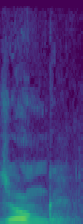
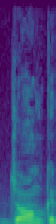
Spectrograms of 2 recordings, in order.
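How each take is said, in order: First: The name ends with a g sound. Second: The name ends with a k sound. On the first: The speaker calls it wrong. "ये जोंग गए वाला" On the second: The speaker calls it right. "कै में pronunciation करना है इसका"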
